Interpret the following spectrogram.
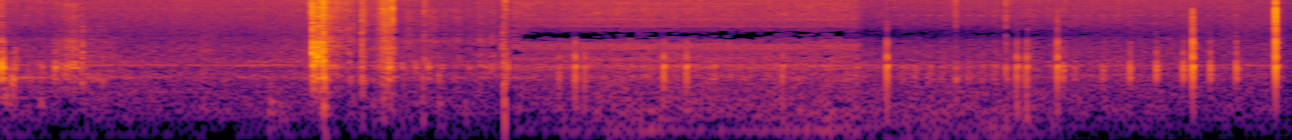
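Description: Scattered clicks of a computer mouse and keyboard keys, with one sharper click about a second and a half in and a quick run of small clicks near the end.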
